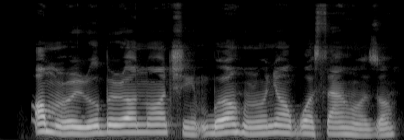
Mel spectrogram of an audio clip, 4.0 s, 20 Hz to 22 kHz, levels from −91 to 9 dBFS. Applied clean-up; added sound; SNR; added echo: none; none; none; none.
